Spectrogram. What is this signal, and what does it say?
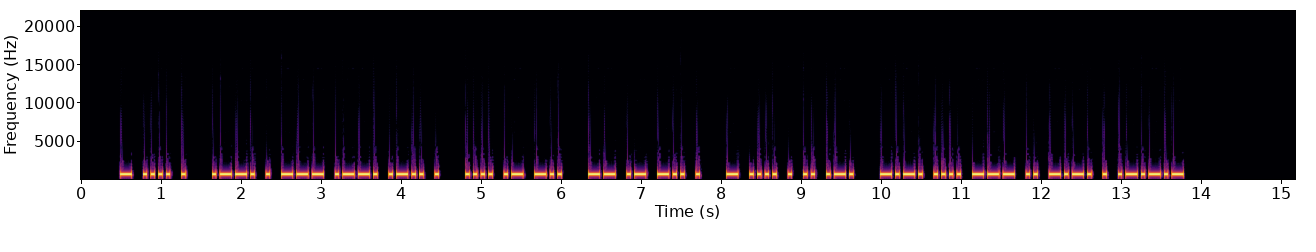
Morse code, heard as a keyed tone, about 25 wpm, 700 Hz. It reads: THE PEOPLE HAD MADE THEIR CHOICE.
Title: Sentences from Top 1000 Words - Review Part 6 - 25wpm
